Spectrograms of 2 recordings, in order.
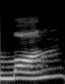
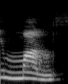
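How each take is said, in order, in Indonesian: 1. Kata itu berakhir dengan bunyi t biasa. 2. Kata itu berakhir dengan bunyi th yang lembut. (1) "Bukan month" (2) "T H di belakang itu pakainya sa"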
